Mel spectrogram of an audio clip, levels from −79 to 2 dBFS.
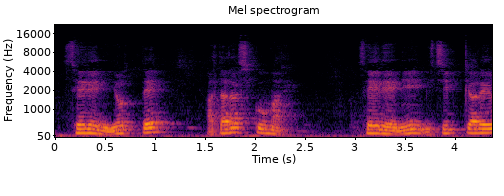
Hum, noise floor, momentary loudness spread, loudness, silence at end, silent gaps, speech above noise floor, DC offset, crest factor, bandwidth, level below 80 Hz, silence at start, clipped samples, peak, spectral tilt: none; -45 dBFS; 9 LU; -23 LUFS; 0 s; none; 24 dB; under 0.1%; 14 dB; 12.5 kHz; -46 dBFS; 0.05 s; under 0.1%; -8 dBFS; -7.5 dB/octave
